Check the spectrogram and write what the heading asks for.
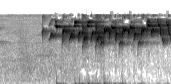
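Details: European goldfinch in courtship display, bursting into a dense, high, tinkling twitter of rapid chirps and trills after a short quiet start, with faint low taps underneath.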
